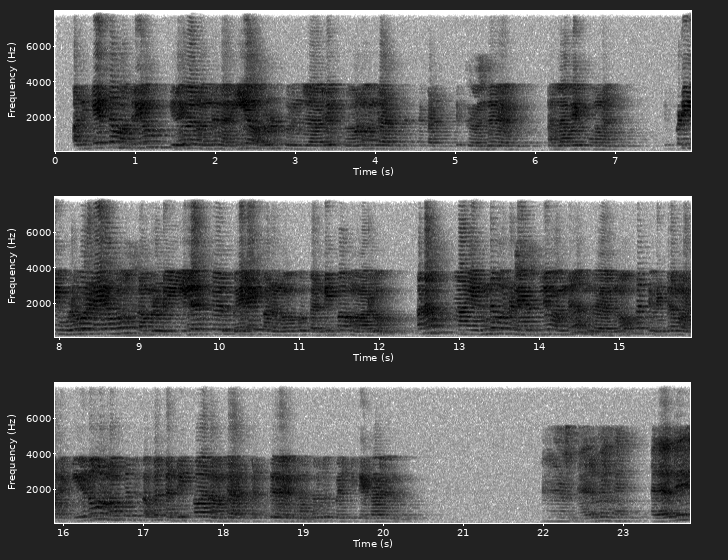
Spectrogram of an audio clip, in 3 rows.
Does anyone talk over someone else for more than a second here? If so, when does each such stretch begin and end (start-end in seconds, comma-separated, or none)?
none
